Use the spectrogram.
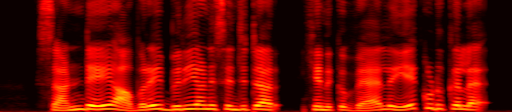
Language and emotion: Tamil, surprised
